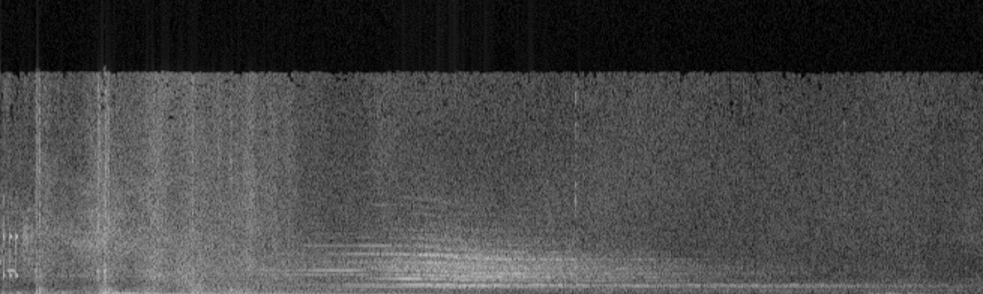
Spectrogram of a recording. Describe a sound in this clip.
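Wind rushes loudly during a fall through the air, then fades.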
